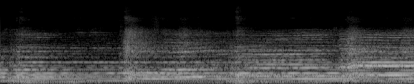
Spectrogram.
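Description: A small band of keyboard, acoustic guitar, clarinet, violin and bass guitar playing a worship song at a steady pace, with many voices singing along.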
